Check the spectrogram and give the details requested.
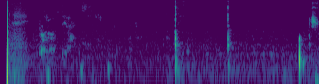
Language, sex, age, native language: Icelandic, female, 9, Icelandic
